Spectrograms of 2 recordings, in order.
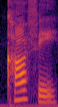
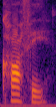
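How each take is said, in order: First: The first vowel is an open ah sound. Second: The first vowel is a rounded aw sound.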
